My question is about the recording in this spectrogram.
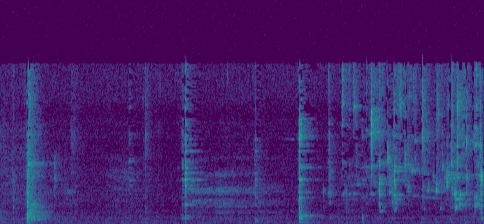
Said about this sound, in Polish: Do takiej dużej miski dodam sobie teraz pozostałe składniki. Pół szklanki sosu sojowego.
